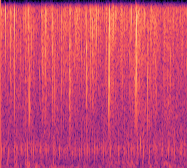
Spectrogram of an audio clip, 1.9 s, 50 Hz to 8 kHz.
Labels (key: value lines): label: biophony, rattle
recorder: SoundTrap 500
